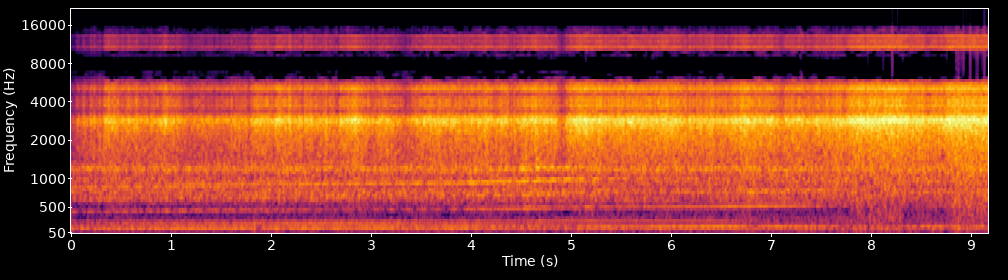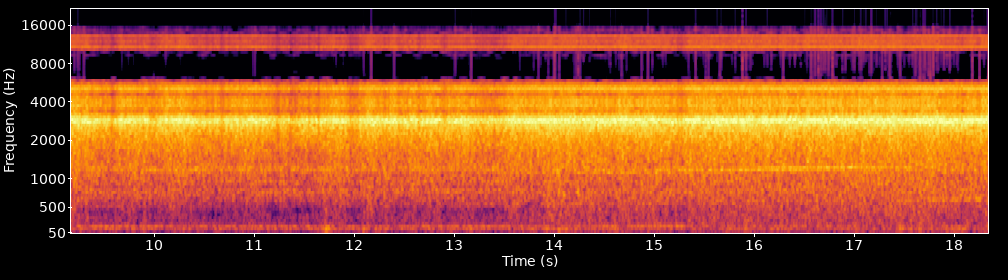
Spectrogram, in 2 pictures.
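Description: Electric motorcycle's EnerTrac hub motor whining at highway speed, its faint tones sliding slowly upward in pitch, under a steady rush of wind and tyre noise that grows gradually louder.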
